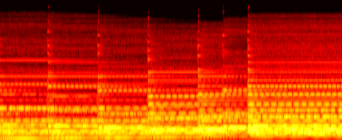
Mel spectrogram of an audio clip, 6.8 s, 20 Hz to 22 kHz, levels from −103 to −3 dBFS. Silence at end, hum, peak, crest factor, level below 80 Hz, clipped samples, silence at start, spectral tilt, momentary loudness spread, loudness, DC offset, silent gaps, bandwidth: 0 s; none; -12 dBFS; 14 dB; -58 dBFS; under 0.1%; 0 s; -8 dB/octave; 6 LU; -27 LUFS; under 0.1%; none; 11 kHz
